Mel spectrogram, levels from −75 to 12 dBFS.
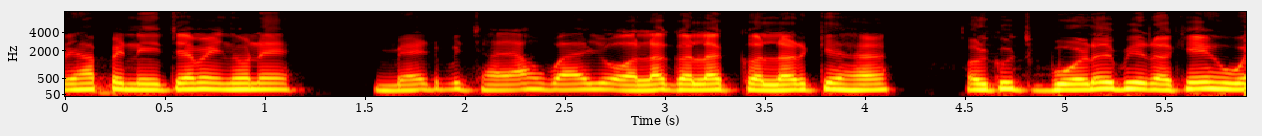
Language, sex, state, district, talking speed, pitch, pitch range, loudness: Hindi, male, Jharkhand, Garhwa, 215 wpm, 160 Hz, 155-170 Hz, -13 LUFS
